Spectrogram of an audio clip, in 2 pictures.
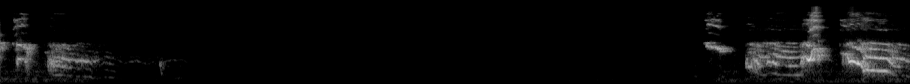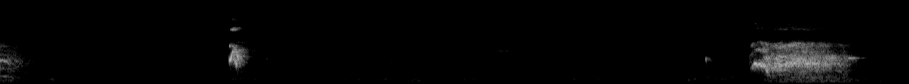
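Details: Whining and whimpering from four-week-old Cavalier King Charles Spaniel puppies in Daisy's puppy pen, coming in scattered bursts separated by long quiet gaps.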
